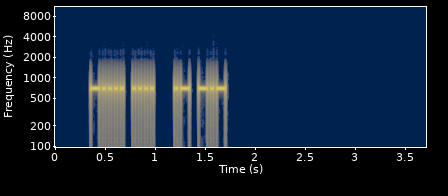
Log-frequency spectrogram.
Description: Morse code, heard as a keyed tone, about 38 wpm, 700 Hz. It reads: 6H AK
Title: Winter Field Day Exchanges Encore 40wpm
